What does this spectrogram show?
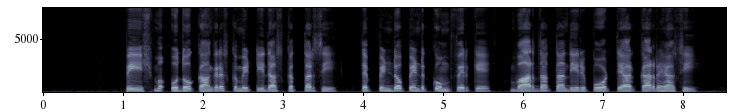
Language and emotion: Punjabi, neutral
